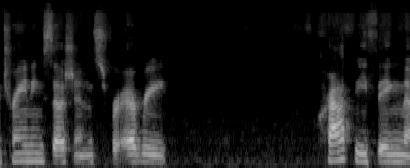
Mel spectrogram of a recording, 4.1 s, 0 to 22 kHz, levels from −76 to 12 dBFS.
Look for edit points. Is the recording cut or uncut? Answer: uncut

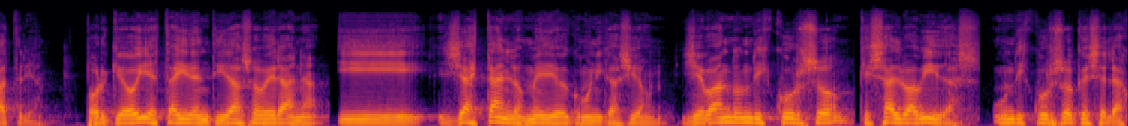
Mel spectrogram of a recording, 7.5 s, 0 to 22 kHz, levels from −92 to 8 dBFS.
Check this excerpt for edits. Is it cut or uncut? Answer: cut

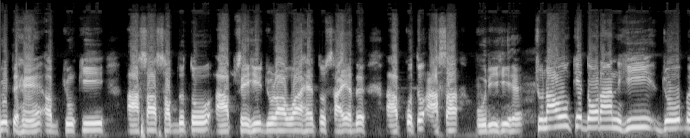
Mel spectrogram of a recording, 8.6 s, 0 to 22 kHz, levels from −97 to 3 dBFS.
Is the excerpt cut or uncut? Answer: cut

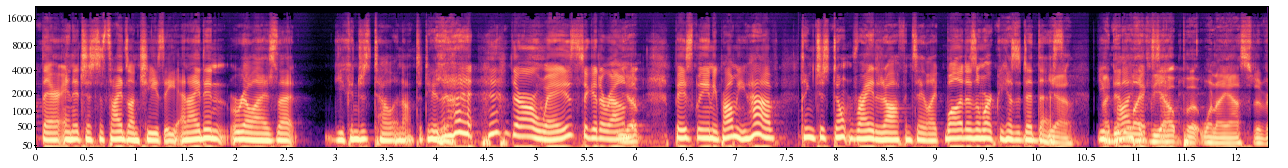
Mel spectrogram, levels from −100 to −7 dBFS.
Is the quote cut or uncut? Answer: cut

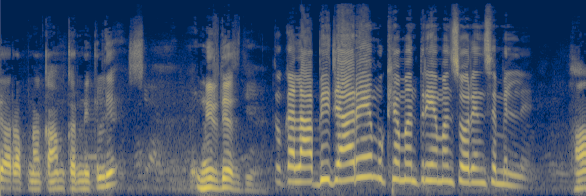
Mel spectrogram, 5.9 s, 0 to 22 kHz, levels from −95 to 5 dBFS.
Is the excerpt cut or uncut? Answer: uncut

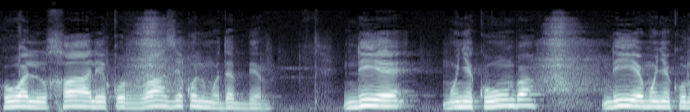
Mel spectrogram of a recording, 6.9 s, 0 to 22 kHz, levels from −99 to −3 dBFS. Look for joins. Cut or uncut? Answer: uncut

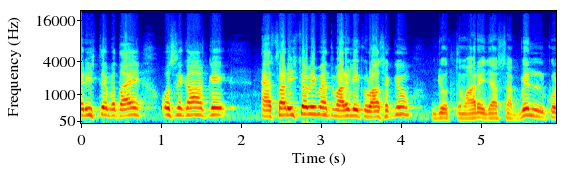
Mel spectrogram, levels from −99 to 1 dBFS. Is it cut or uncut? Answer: uncut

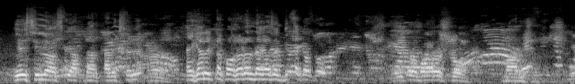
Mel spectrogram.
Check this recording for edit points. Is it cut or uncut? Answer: uncut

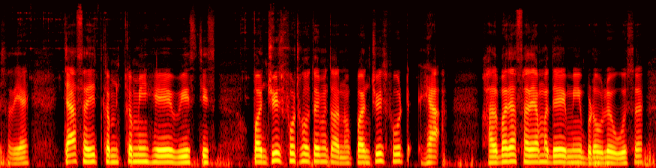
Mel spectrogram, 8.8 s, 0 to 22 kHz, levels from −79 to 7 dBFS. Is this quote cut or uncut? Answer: uncut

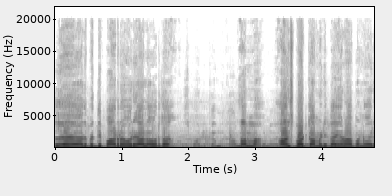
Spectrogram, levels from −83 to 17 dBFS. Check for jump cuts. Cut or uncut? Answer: uncut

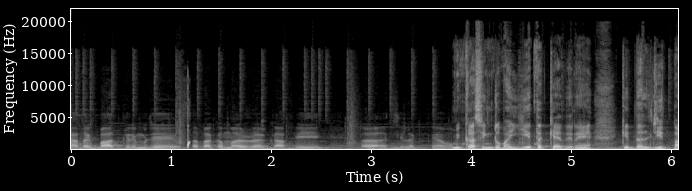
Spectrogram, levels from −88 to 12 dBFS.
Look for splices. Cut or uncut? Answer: cut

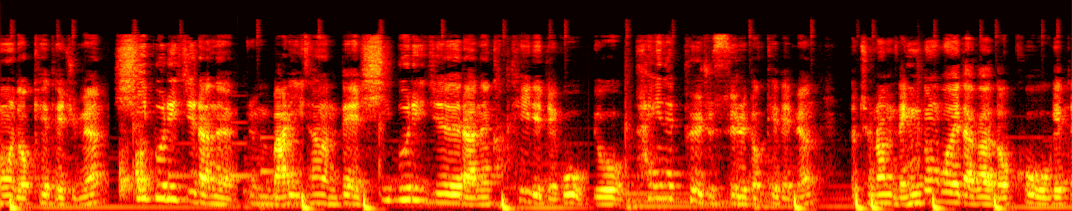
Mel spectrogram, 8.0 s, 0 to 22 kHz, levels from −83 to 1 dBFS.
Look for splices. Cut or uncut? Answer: cut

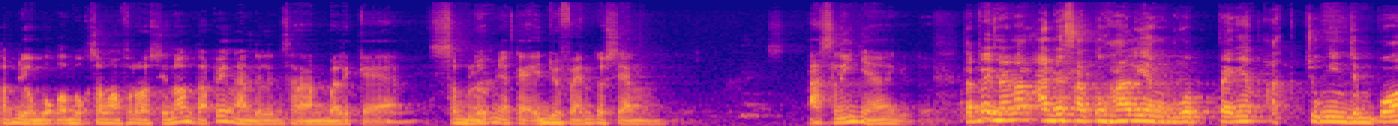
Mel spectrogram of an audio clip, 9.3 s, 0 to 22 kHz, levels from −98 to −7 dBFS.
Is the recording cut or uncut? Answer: cut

